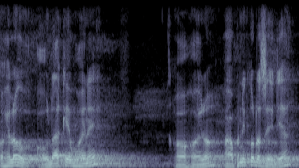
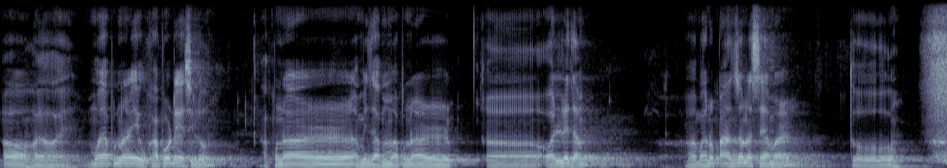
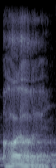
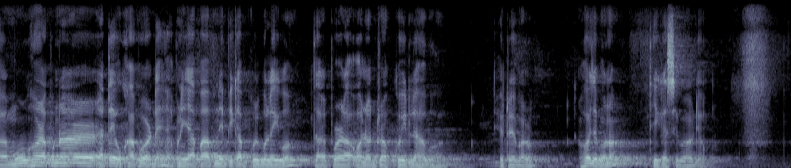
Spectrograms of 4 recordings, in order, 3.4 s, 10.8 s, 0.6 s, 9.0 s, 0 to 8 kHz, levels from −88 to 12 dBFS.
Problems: constant background noise, echo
